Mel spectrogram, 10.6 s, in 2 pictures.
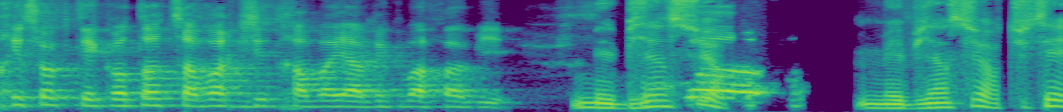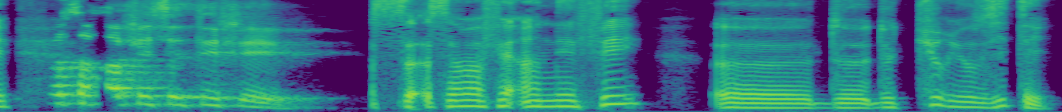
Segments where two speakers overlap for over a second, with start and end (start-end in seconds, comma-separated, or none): none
